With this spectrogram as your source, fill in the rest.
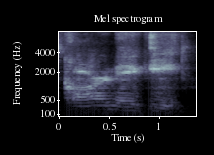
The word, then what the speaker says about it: Carnegie: Well, pronounce his fucking name right. It's Carnegie.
